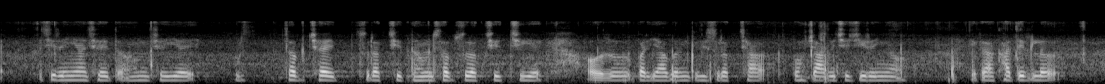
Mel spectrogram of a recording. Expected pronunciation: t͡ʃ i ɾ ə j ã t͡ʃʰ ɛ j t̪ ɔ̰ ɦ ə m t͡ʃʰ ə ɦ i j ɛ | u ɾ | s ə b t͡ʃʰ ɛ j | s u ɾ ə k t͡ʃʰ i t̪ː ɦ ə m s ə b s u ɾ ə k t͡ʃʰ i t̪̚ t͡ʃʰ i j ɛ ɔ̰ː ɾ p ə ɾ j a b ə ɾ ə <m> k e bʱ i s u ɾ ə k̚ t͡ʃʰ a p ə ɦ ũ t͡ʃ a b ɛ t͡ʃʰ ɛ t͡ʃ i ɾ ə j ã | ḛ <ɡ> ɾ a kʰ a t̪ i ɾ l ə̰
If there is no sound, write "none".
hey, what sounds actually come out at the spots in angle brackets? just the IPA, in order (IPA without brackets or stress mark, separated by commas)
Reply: n, k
